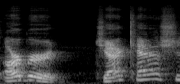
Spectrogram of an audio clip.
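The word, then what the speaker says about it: Arber Xhekaj: It's Arbor Jackash is what I looked online to see it's pronounced as.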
